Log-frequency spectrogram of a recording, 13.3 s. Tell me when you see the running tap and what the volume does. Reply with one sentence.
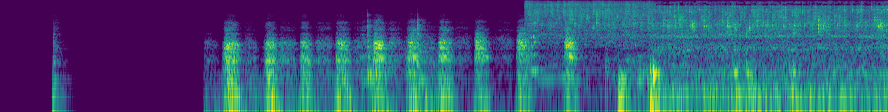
You can hear the running tap from 7.8 to 13.2 s, at a steady volume.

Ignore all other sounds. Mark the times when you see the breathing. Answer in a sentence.
The breathing can be heard from 3.1 to 8.7 s.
